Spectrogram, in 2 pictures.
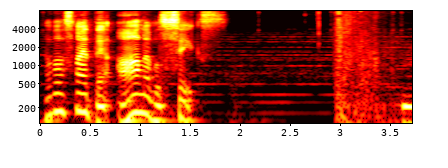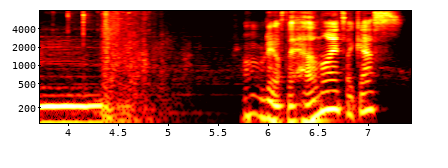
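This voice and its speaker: A man's voice: mid-range voice, lively intonation, measured pace, pauses often, darkish tone, faint music behind. A man giving casual let's play commentary on a video game, musing aloud and trailing off as he goes. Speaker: streamer playing a video game.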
